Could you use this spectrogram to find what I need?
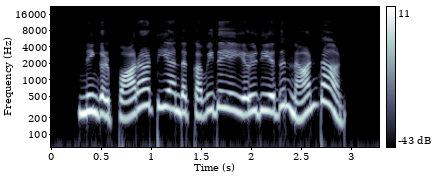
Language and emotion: Tamil, happy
